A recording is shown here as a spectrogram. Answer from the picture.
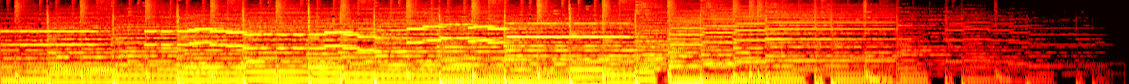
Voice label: natal pessoa especial masc, Natal Romântica – Voz Masculina

